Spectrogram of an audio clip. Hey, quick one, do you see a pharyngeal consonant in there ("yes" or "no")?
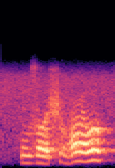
yes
